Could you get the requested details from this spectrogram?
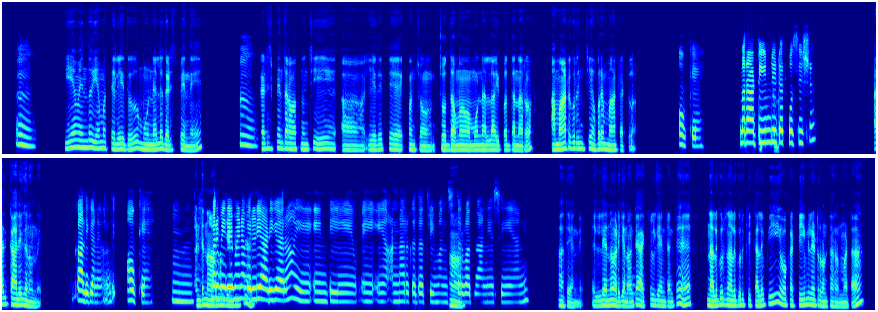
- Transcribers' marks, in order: in English: "టీమ్ లీడర్ పొసీషన్?"; other background noise; in English: "నార్మల్‌గా"; tapping; in English: "త్రీ మంత్స్"; in English: "యాక్చువల్‌గా"; in English: "టీమ్"
- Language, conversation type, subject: Telugu, podcast, నిరాశను ఆశగా ఎలా మార్చుకోవచ్చు?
